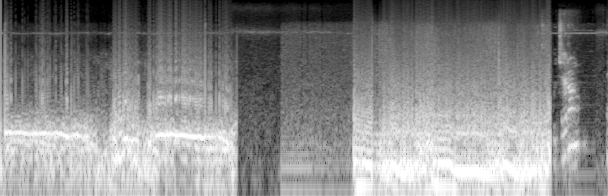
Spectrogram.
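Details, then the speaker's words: Wheezing: continuous whistling, musical tones on the breath sounds from narrowed airways, played in a pulmonary auscultation tutorial for comparison with rhonchi. "recién era la sibi lancia"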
